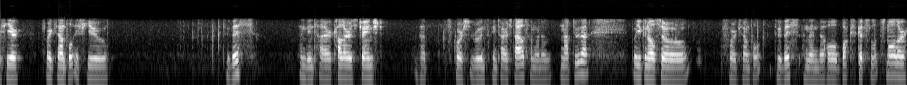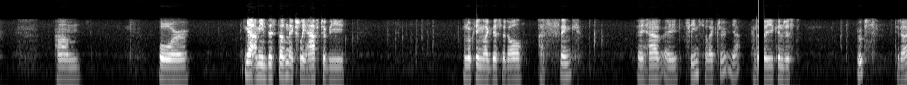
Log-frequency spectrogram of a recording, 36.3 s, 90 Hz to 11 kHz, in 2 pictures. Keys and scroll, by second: 0.5-4.5 typing, 5.1 super+d, 7.2 Escape, 7.6-9.5 typing, 11.9-15.7 typing, 17.6 Escape, 17.8 alt+space, 19.0 Escape, 19.9 u, 24.6-27.2 typing, 27.5 Return, 29.4-32.2 typing, 32.4 Return, 34.1 Up, 34.5 Down, 35.0 Escape.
